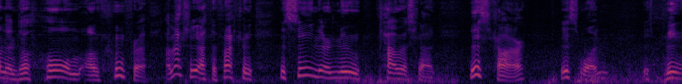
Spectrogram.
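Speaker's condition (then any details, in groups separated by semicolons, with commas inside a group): Mouth cancer surgery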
